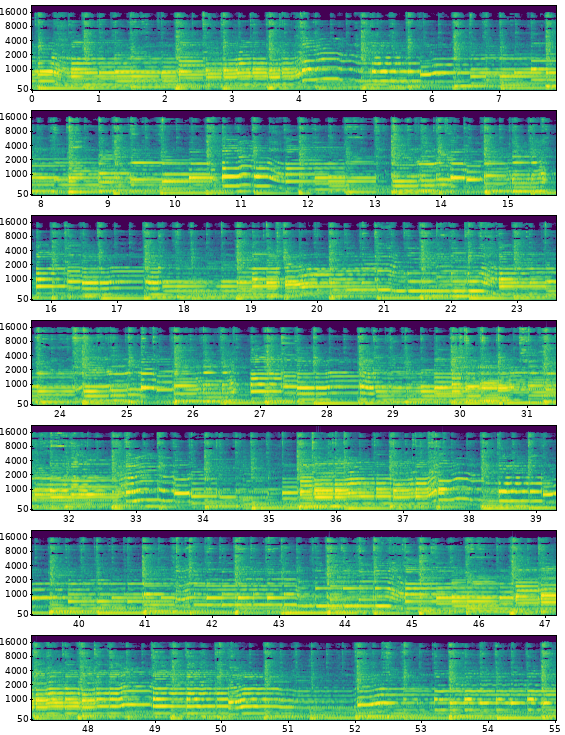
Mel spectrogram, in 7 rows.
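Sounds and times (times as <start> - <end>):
backing rhythm track: 0.0 - 55.0
slide resonator guitar melody: 0.0 - 55.0.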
